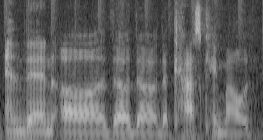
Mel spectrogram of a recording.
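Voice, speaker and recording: A man's voice: medium pitch, unhurried, over music. A young man from Hong Kong chatting as a guest on a morning show, telling stories with lots of laughter. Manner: laughing, animated storytelling. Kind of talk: casual chat.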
